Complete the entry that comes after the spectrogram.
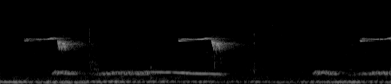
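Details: Bar-winged prinia lure recording for trapping birds for breeding: short high whistle ending in a quick falling chip, repeated about every one and a half seconds, with a low drawn-out tone running beneath.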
